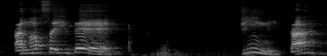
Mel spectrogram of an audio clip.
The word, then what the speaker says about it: Geany: E a nossa IDE, Gine, tá? Que escreve assim, ó, Geane, tá? Mas aí a pronúncia é Gine.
